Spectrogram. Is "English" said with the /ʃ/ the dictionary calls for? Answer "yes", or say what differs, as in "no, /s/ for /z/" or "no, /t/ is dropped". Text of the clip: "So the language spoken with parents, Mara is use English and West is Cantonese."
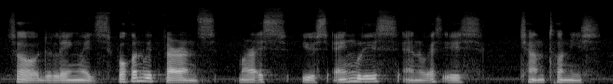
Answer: no, /s/ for /ʃ/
